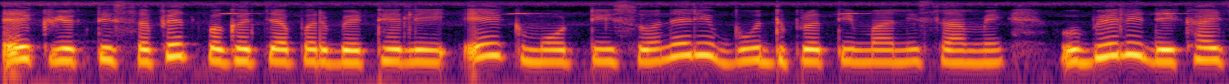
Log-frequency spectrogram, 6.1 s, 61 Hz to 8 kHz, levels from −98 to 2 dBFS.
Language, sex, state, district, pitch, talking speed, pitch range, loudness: Gujarati, female, Gujarat, Valsad, 230 Hz, 145 wpm, 225-250 Hz, -16 LUFS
